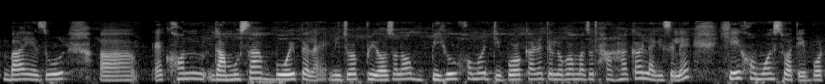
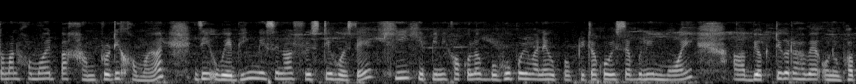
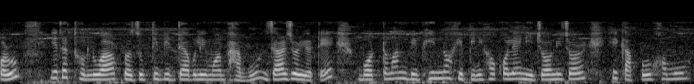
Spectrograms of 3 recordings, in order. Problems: constant background noise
